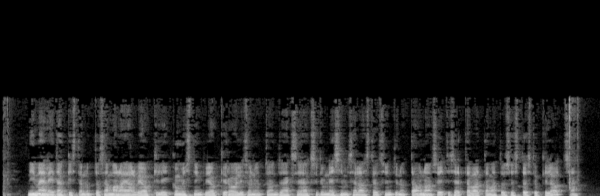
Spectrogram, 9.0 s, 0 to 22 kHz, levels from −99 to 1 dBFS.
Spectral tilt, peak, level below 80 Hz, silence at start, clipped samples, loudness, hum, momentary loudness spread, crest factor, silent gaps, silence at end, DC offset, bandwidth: -7 dB/octave; -4 dBFS; -54 dBFS; 0.05 s; under 0.1%; -22 LUFS; none; 6 LU; 16 dB; none; 0.3 s; under 0.1%; 11.5 kHz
